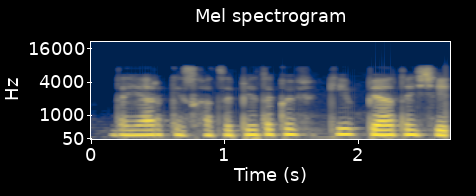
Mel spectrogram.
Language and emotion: Russian, neutral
